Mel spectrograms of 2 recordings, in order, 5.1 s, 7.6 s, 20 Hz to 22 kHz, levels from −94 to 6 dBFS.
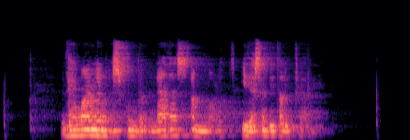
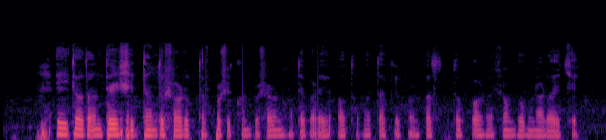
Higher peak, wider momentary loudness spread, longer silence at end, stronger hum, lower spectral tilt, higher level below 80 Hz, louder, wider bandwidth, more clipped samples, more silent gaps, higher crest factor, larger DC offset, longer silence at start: first, -2 dBFS vs -20 dBFS; about the same, 13 LU vs 14 LU; first, 1.2 s vs 0.35 s; neither; about the same, -6.5 dB/octave vs -7.5 dB/octave; about the same, -58 dBFS vs -58 dBFS; first, -18 LUFS vs -40 LUFS; about the same, 7.8 kHz vs 7.2 kHz; neither; neither; about the same, 18 dB vs 20 dB; neither; first, 0.75 s vs 0.45 s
